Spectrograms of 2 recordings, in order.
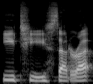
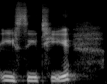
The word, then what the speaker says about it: et cetera: and you brutus and so it's etc et et cetera et cetera not etc like ex or ect and so yeah it's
